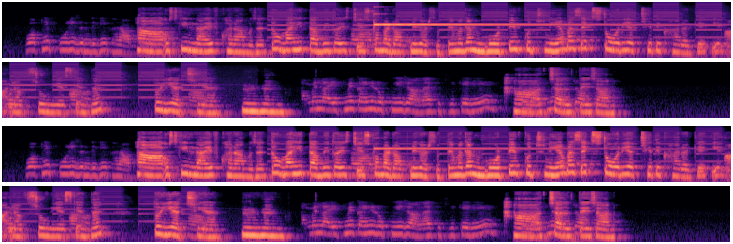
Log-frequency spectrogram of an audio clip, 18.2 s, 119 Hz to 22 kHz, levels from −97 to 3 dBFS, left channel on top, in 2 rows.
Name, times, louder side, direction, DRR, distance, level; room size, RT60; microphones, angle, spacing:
voice 1, 0.3-2.1 4.4-5.1 6.9-7.3 7.6-7.7 9.0-9.4 9.9-10.2 11.4-11.7 12.9-15.3 15.6-16.8, right 1 dB, 10° right, 2.0 m, -42 dB
voice 2, 1.7-10.4 11.0-11.9 12.1-12.7 15.4-16.8, right 3 dB, 45° right, 1.0 m, -28 dB
Alarm, 3.3-11.7, left 5 dB, 15° left, 4.1 m, -46 dB
sound 1, 4.6-8.2, left 9 dB, 75° left, 1.4 m, -29 dB
15.0 x 14.5 x 5.4 m
head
